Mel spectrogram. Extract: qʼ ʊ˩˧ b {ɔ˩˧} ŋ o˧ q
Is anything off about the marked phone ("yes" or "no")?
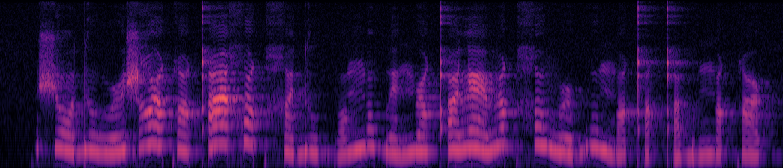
yes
